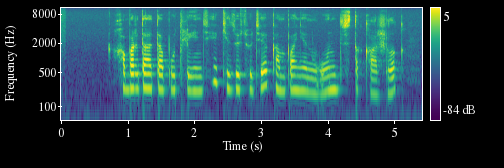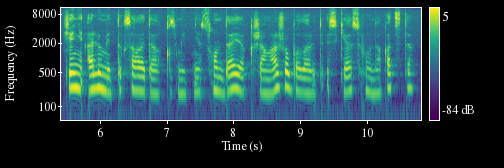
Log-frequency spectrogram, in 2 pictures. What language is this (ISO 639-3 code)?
kaz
